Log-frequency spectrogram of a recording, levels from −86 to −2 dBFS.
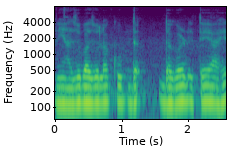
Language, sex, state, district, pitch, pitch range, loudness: Marathi, male, Maharashtra, Sindhudurg, 125 Hz, 120-125 Hz, -24 LUFS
